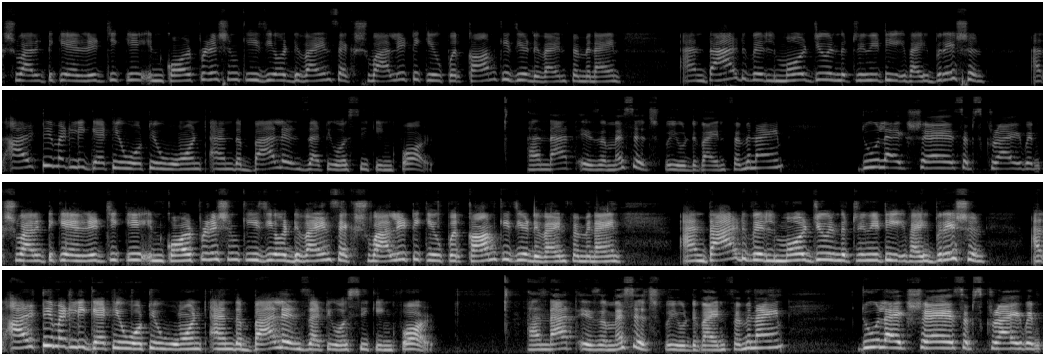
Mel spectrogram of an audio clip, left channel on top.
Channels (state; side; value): quieter; left; 15.7 dB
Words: के एनर्जी की इनकॉर्पोरेशन कीजिए और डिवाइन सेक्सुअलिटी के ऊपर काम कीजिए, divine feminine, and that will merge you in the Trinity vibration and ultimately get you what you want and the balance that you are seeking for. And that is a message for you, Divine Feminine. Do like, share, subscribe and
